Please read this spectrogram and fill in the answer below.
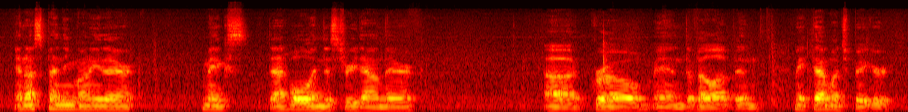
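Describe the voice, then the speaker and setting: At a fairly slow pace with long, frequent pauses, a man of medium pitch speaks with fairly even intonation over noticeable background noise. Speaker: student. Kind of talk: class speech. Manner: hesitant, many fillers.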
